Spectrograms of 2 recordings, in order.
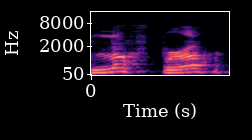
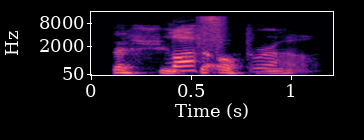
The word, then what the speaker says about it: Loughborough: It's pronounced Loughborough, and it's north of London. It's in the Midlands, not south of London. But anyway, Oh, I thought it was south. Loughborough.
